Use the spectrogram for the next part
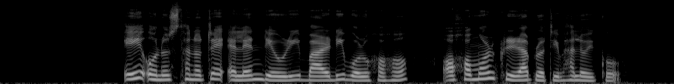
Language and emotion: Assamese, neutral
